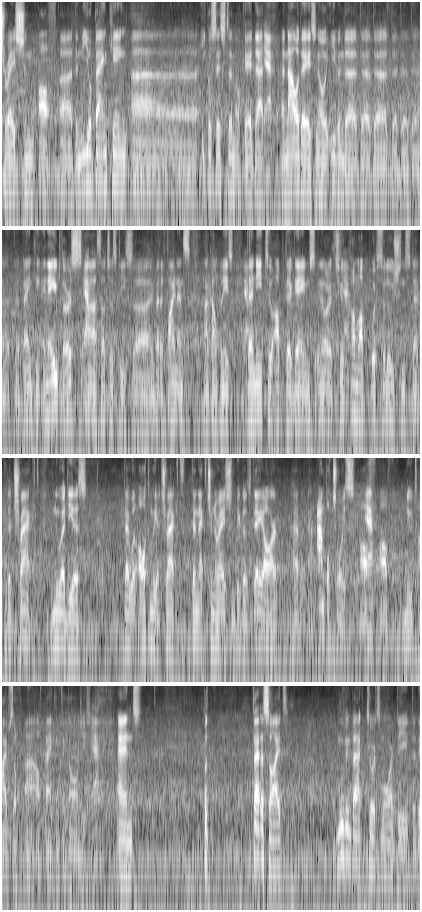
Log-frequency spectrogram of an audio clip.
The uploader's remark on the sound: Recorded at Money 20/20 in October 2022.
